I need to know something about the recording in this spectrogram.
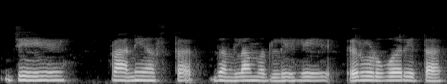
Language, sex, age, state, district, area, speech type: Marathi, female, 45-60, Maharashtra, Akola, urban, spontaneous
